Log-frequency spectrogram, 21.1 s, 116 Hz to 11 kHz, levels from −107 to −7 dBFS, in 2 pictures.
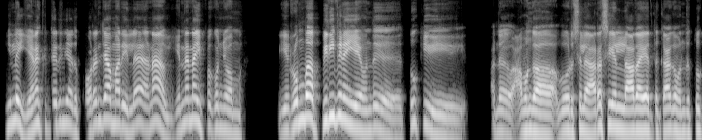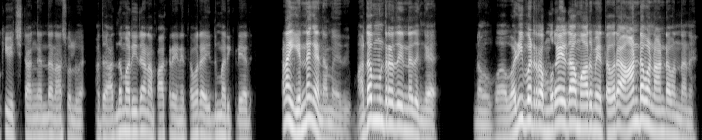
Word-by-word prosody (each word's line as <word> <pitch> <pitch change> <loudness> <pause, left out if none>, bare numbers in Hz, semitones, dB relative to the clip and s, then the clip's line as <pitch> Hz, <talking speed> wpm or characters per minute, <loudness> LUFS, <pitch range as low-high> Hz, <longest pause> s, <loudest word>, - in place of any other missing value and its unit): இல்ல, 215 +2 -1 0.2
எனக்கு 195 +2 -4
தெரிஞ்சு, 205 +1 -6
அது 150 - -10
கொறஞ்சா 210 +9 -2
மாரி 195 -3 -2
இல்ல. 185 +5 -5 0.2
ஆனா, 210 +5 -3 0.3
என்னான்னா, 220 +5 -1
இப்போ 185 - -14
கொஞ்சம் 155 -5 -7 0.7
எ - - -3
ரொம்ப 230 +4 +3 0.2
பிரிவினைய 230 -3 +3 0.2
வந்து 165 +3 -6 0.5
தூக்கி 200 -1 -9 1.0
அந்த 155 - -8 0.3
அவுங்க 155 0 -1 0.5
ஒரு 155 -2 -2
சில 165 -2 -2
அரசியல் 180 -1 -1
ஆதாயத்துக்காக 160 0 +1
வந்து 145 0 -7
தூக்கி 155 -1 -8
வெச்சுட்டாங்கன்னு 120 0 -8
தான், 125 - -6
நான் 115 +1 -9
சொல்லுவேன். 105 -2 -10 0.2
அது 110 +3 -8
அந்த 125 +5 -5
மாரி 145 0 0
தான், 150 -2 -2
நான் 120 -2 -8
பாக்கிறேனே 120 -3 -7
தவிர 130 0 -3
இது 120 - -10
மாரி 120 -1 -4
கிடையாது. 105 -1 -7 0.5
ஆனா 230 - +8 0.2
என்னங்க? 205 +3 +5
நம்ம 105 -1 -6
இது 80 -1 -15 0.2
மதம்ன்றது 210 -4 +4
என்னாதுங்க? 135 -10 -1 0.7
நம்ம 100 -1 -7 0.2
வ - - -9 0.2
வழிபட்ற 215 -2 +4
முறை 200 +6 +6
தான் 200 -2 +7
மாறுமே 175 -1 +4
தவிர, 150 +4 +3 0.2
ஆண்டவன், 210 -4 +5
ஆண்டவன் 135 -6 -2
தானே. 100 -2 -9
160 Hz, 155 wpm, -23 LUFS, 125-200 Hz, 1.0 s, ஆனா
